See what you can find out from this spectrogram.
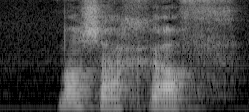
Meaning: mass grave
- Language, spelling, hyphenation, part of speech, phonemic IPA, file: Dutch, massagraf, mas‧sa‧graf, noun, /ˈmɑ.saːˌɣrɑf/, Nl-massagraf.ogg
